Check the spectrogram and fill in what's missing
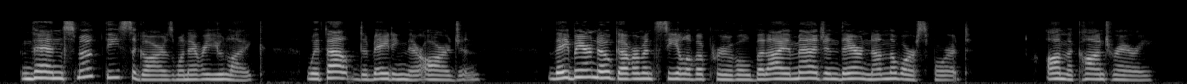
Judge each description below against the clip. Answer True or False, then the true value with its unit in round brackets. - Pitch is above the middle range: True (245 Hz)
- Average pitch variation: True (3.0 semitones)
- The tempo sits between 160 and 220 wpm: False (150 wpm)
